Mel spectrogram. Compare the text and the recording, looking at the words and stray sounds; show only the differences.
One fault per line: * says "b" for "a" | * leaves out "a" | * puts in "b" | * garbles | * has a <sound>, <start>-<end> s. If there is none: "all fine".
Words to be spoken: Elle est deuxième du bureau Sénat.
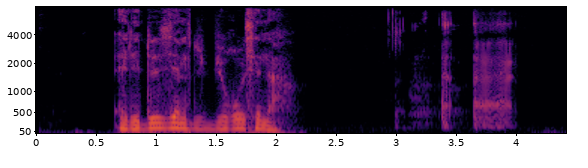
* has a throat clearing, 2.9-4.0 s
